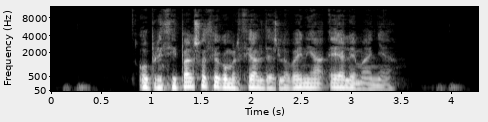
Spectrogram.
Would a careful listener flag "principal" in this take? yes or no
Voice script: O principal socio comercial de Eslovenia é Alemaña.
no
